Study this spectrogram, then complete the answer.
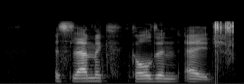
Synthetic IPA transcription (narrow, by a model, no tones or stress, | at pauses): ɪslamɪkɡ̥olˠdə̃nḛɪd͡ʒ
